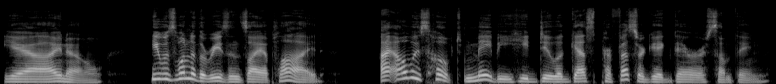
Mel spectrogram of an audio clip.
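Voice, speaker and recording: A man's voice: mid-range voice, sing-song, normal speed, no room sound, studio quality, voice pushed down. A woman voicing a shy, nervous young male grad student in an audiobook story, hesitant and polite. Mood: bashful, reserved. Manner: hesitant, embarrassed, apologetic. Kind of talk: audiobook character dialogue.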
